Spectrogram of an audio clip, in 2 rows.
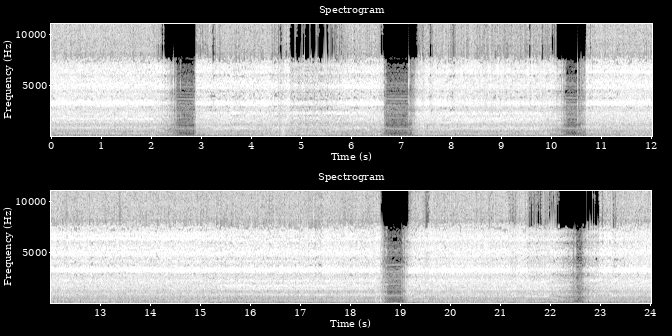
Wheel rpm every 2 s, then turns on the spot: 180, 120, 170, 120, 160, 160, 210, 210, 200, 150, 180, 150.
none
